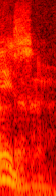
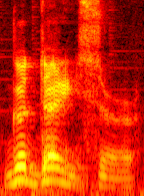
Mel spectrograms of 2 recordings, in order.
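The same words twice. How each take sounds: First: The voice is soft, gentle and quiet. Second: The voice is gruff, tough and buff. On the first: A nice, polite character is speaking. "Alexander sounds very nice and quiet" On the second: A tough, intimidating character is speaking. "Graham would go"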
